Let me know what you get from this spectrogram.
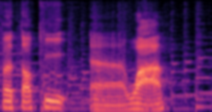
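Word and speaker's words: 常盤: Funny enough, Tokiwa will technically be a compound. Toki. Well, not the usual pronunciation for that kanji, but it's the one for always.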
